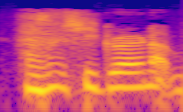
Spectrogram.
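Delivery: high amazed aside through a laugh; mock-amazed laugh. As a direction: gasp it out half laughing. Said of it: "supermarket going".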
